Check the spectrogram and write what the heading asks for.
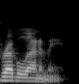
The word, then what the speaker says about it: Rebel X Enemy: I'm going with Rebel X Enemy because that's how it looks on paper. That's how it's spelled on paper. I'm going how it's announced by the announcer, and that's Rebel Enemy.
